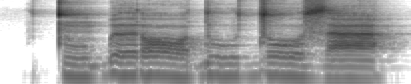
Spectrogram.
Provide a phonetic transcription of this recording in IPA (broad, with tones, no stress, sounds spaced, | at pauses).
t ũ˨ ɓ ə˦ ɾ ɔ˦˨ ɗ u˧ d o˦˨ z a˨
